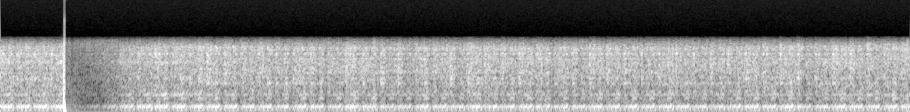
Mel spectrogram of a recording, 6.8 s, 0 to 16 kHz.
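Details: Toyota AE86 with naturally aspirated 4AGZE on a re-pinned bluetop harness, ECU, injectors and fuel rail, no exhaust past the downpipe: a click, then a hunting, stumbling, lumpy idle with loud raw exhaust; rough, unstable idle.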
